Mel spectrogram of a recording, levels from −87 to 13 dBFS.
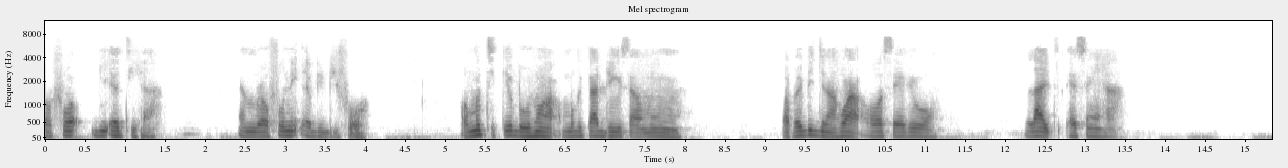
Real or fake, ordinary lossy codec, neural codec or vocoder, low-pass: fake; MP3, 32 kbps; codec, 16 kHz, 2 kbps, X-Codec, HuBERT features, trained on general audio; 7.2 kHz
